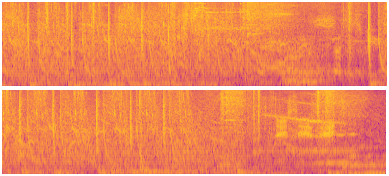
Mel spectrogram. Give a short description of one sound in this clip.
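Blaster rifles fire in rapid bursts.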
